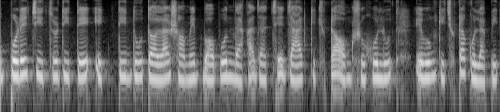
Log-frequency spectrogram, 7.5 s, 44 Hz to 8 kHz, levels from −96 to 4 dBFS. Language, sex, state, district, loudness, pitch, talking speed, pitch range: Bengali, female, West Bengal, Malda, -19 LUFS, 220 Hz, 120 wpm, 210-235 Hz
